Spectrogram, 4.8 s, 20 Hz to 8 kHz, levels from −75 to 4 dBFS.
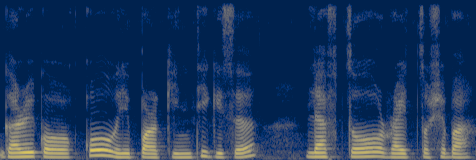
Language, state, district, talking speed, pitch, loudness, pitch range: Chakhesang, Nagaland, Dimapur, 125 wpm, 195 Hz, -17 LUFS, 185-210 Hz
